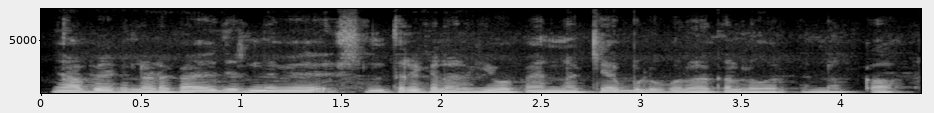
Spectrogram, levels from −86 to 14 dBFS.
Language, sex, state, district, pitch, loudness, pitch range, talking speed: Hindi, male, Uttar Pradesh, Shamli, 125 Hz, -15 LUFS, 120-130 Hz, 275 wpm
